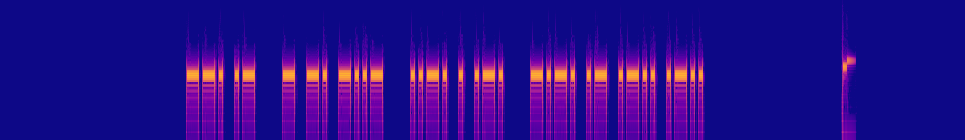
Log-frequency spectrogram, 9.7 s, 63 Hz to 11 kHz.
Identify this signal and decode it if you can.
Morse code, heard as a keyed tone, about 30 wpm, 700 Hz. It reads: GA TNX FER CALL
